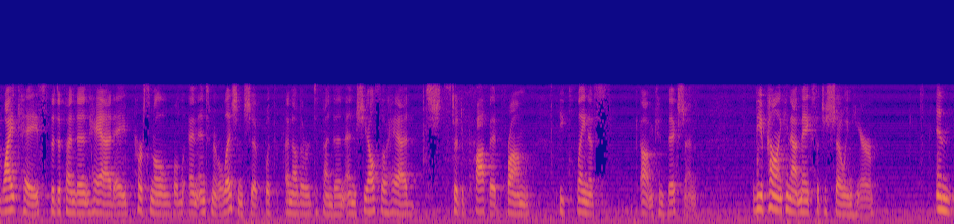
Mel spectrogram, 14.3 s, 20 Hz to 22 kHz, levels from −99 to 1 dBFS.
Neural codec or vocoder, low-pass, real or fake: none; 5.4 kHz; real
